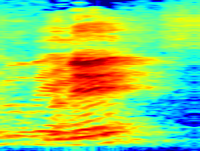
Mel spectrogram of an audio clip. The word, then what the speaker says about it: Roubaix: Roubaix. Roubaix? Yes. Rennes? Rennes? They're done. Okay, I don't want to go into the pronunciation because I'm going to...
